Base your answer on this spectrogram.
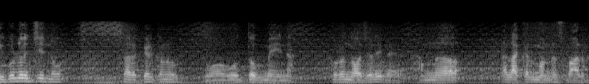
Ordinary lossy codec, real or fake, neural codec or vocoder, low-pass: none; fake; codec, 16 kHz, 0.4 kbps, LongCat-Audio-Codec; none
